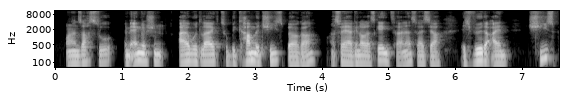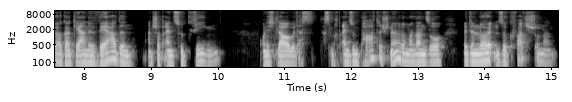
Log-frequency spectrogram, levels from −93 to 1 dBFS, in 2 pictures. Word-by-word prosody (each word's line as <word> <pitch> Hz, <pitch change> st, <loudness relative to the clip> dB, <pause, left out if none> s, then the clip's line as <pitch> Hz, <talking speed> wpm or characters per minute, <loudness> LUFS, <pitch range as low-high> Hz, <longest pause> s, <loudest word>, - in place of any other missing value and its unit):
Und 90 Hz, -, -1 dB
dann 95 Hz, 0 st, +3 dB
sagst 100 Hz, +1 st, -1 dB
du 100 Hz, +2 st, -5 dB
im 100 Hz, -, -1 dB
Englischen: 110 Hz, -1 st, +3 dB, 0.2 s
„I 100 Hz, +2 st, +6 dB
would 110 Hz, 0 st, 0 dB
like 105 Hz, 0 st, +4 dB
to -, -, -8 dB
become 115 Hz, +6 st, +4 dB
a -, -, -1 dB
cheeseburger.“ 110 Hz, -2 st, -1 dB, 0.2 s
Das -, -, -4 dB
wär 100 Hz, -, +3 dB
ja 95 Hz, -1 st, +3 dB
genau 95 Hz, 0 st, +1 dB
das 90 Hz, -1 st, -2 dB
Gegenteil, 115 Hz, -8 st, 0 dB
ne? -, -, 0 dB
Das 110 Hz, -, -5 dB
heißt 90 Hz, 0 st, -2 dB
ja: 85 Hz, -1 st, -2 dB, 0.2 s
„Ich 100 Hz, -, -7 dB
würde 115 Hz, +1 st, +6 dB
ein 95 Hz, 0 st, 0 dB, 0.2 s
Cheeseburger 115 Hz, -, -1 dB
gerne 95 Hz, -3 st, +1 dB
werden“, 105 Hz, -4 st, +1 dB, 0.2 s
anstatt -, -, -5 dB
einen 95 Hz, 0 st, 0 dB
zu 95 Hz, 0 st, -4 dB
kriegen. 110 Hz, +4 st, -6 dB, 0.5 s
Und -, -, -2 dB
ich 95 Hz, 0 st, -3 dB
glaube, 95 Hz, -1 st, +4 dB
das -, -, -9 dB
das -, -, -6 dB
macht -, -, -11 dB
einen 105 Hz, -2 st, +1 dB
sympathisch, 105 Hz, +9 st, -3 dB
ne, 130 Hz, +8 st, +2 dB
wenn 115 Hz, -, +1 dB
man 100 Hz, -1 st, 0 dB
dann 105 Hz, 0 st, +3 dB
so 105 Hz, 0 st, -1 dB, 0.3 s
mit 105 Hz, -, -1 dB
den 105 Hz, -1 st, +4 dB
Leuten 115 Hz, 0 st, +4 dB
so 100 Hz, -1 st, -1 dB
quatscht -, -, -4 dB
und 110 Hz, -, -4 dB
dann, 100 Hz, 0 st, -12 dB
105 Hz, 210 wpm, -24 LUFS, 95-110 Hz, 0.5 s, I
